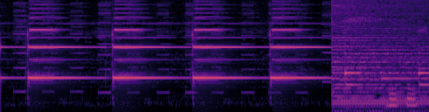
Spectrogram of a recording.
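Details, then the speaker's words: Simulated ICU patient monitor warning alarm ringing about once a second, then music, in a dramatized scene of a man dying in ICU from alcohol harm; afterwards breathlessness managed with emergency drugs and ventilator support. "जैसे ही हमारी बातें खत्म हुई तभी अचानक से ICU monitor की warning alarm भी बजने लगी"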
